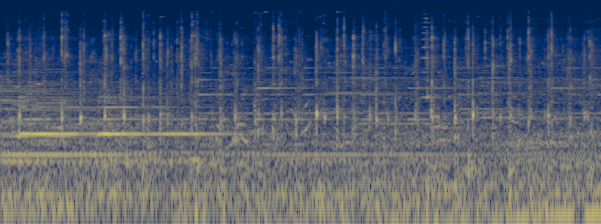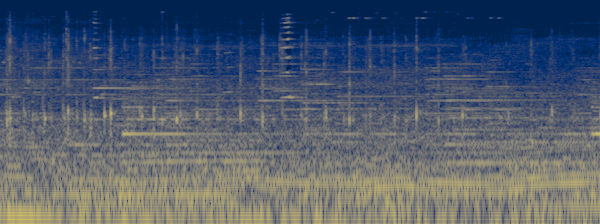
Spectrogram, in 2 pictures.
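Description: Horses' hooves clip-clopping on cobblestones as several horse-drawn carriages pass close by, a dense run of sharp hoof strikes. Crowd chatter and background music carry on underneath.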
